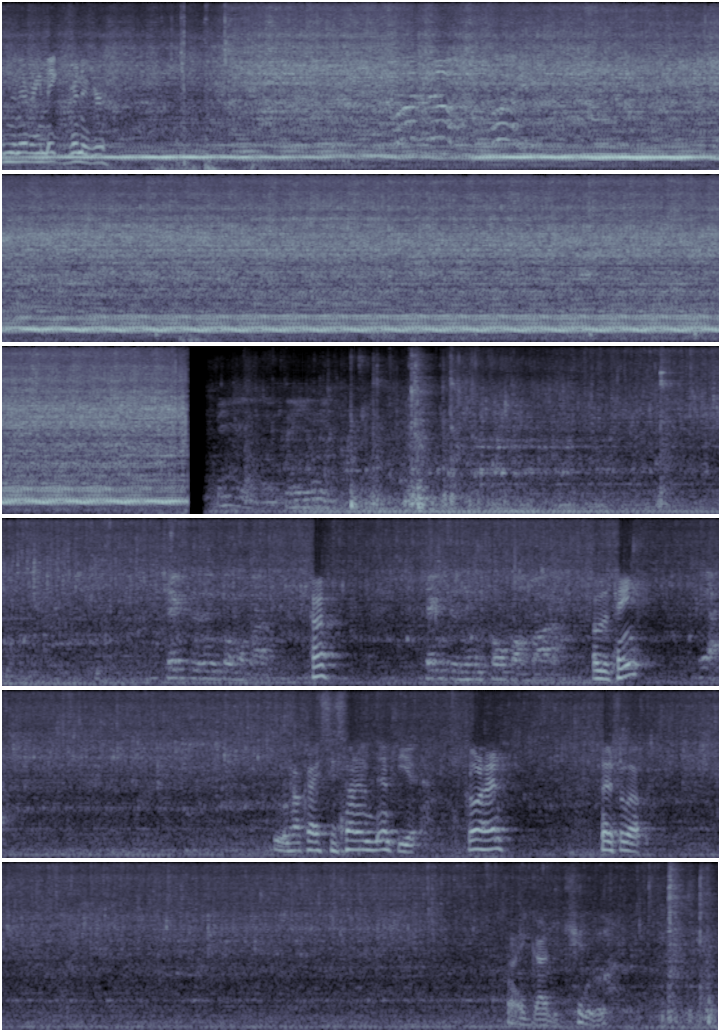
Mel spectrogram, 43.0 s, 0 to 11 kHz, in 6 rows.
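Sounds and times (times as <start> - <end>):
electric pump humming: 0.0 - 43.0
liquid pouring into plastic tub: 17.4 - 43.0.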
